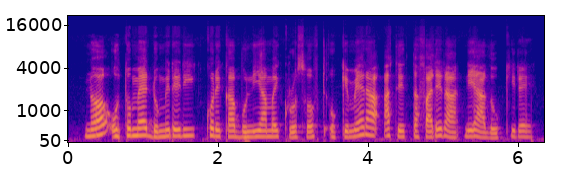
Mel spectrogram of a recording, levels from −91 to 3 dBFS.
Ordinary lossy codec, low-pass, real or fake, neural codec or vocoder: Opus, 32 kbps; 19.8 kHz; fake; vocoder, 44.1 kHz, 128 mel bands, Pupu-Vocoder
